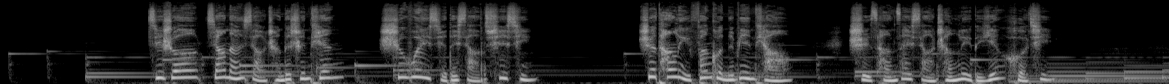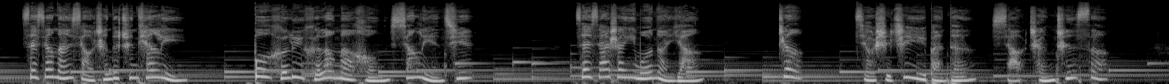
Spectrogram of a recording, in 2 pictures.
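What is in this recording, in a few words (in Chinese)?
女国大音-VLOG; 文旅配音; 房琪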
